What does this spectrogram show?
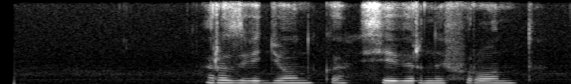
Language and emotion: Russian, sad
